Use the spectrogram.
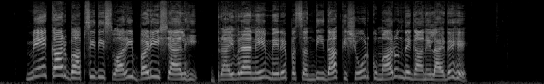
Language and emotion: Dogri, happy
